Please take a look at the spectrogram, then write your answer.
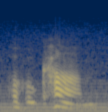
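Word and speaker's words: Hohokam: paragraphs for us starting around 1400 ad the hokam Indians is that how you say it I believe that tribe's name is pronounced hokam it doesn't matter Mark go ahead the hokam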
